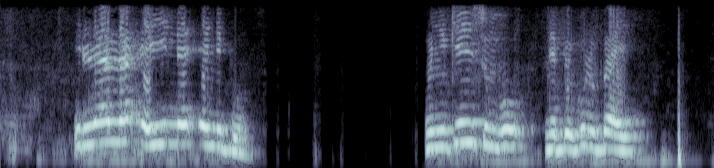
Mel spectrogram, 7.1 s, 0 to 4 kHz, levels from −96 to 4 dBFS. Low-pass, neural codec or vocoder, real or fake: 3.6 kHz; none; real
